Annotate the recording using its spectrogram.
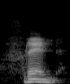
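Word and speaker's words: friend: है जैसे हम देखें एफ आर आई ई एनडी देखो यहां पर इस आई का उच्चारण क्या निकल रहा है फ्रेंड ए क्या निकल रहा है ए जैसे हम देखें फ्रेंड कैसे लिखेंगे इसको फ्रेंड क लिखेंगे फ्रेंड देखो क्या फ्रेंड तो यहां पर क्या आ रहा है आई का उच्चारण ए आ रहा है तो ये तो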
